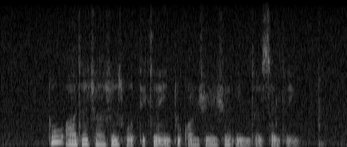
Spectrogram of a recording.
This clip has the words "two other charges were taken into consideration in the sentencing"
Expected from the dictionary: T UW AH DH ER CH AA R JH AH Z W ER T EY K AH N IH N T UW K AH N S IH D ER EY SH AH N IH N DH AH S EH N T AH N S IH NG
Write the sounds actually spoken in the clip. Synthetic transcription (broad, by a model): T UW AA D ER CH AA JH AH S W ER T EY K AH N IH N T UW K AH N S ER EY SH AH N IH N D AH S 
